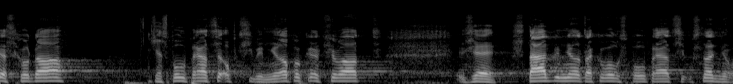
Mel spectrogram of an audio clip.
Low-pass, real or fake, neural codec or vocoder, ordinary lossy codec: 10.8 kHz; real; none; AAC, 96 kbps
